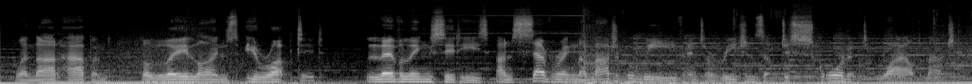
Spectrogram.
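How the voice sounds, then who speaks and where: Music playing behind a man's moderately paced speech. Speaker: voice actor. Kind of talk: fantasy narration.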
